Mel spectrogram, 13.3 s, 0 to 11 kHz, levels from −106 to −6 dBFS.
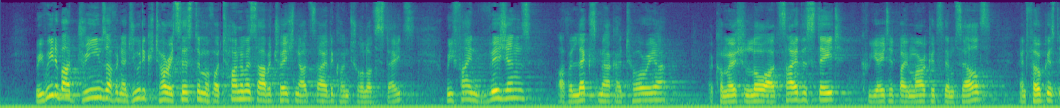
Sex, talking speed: male, 160 wpm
